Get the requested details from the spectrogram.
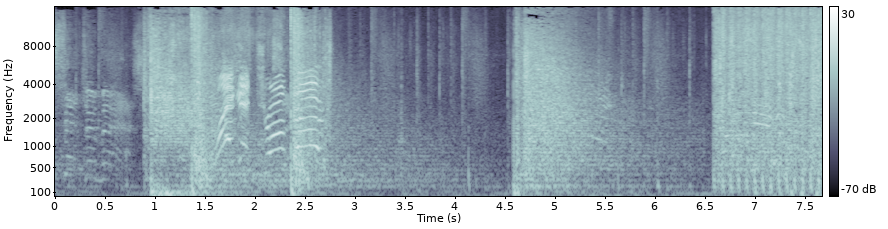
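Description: Loud shotgun blasts go off with a ringing echo.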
